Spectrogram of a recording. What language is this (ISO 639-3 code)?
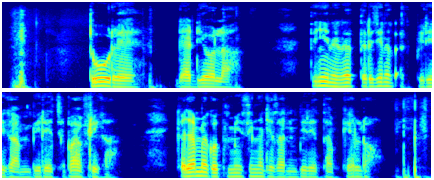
kln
